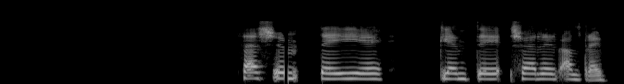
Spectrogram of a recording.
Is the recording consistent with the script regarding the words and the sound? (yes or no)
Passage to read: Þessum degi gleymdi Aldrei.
no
